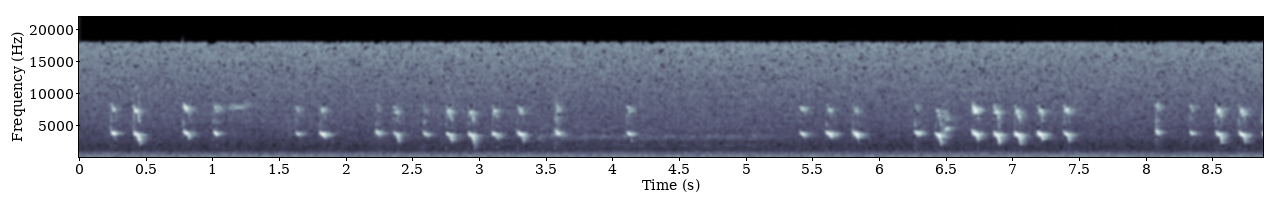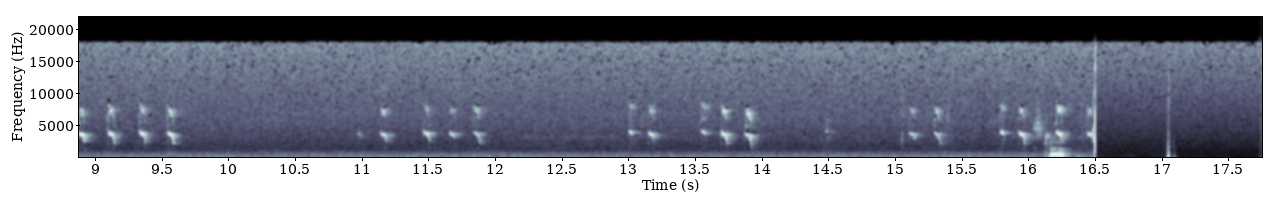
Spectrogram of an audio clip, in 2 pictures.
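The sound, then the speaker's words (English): High, thin bird calls repeat in quick clusters throughout: short flight calls by a bird numbered 59 and insistent begging notes from its chick, over a steady low rumble, ending with a couple of sharp clicks. “Flight call by 59, begging by the baby.”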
